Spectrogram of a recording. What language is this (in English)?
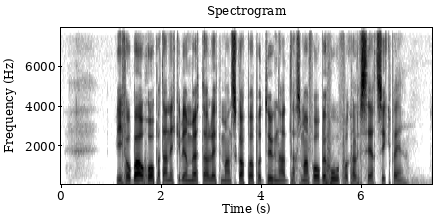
Norwegian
